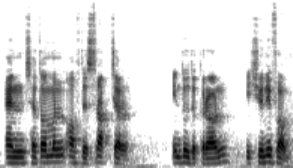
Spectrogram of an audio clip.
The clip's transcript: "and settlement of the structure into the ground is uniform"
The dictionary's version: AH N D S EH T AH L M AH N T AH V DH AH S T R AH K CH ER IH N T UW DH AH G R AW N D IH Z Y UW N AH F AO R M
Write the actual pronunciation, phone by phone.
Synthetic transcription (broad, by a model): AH N S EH T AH L M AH N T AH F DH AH S T R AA K CH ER IH N T UW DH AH G R AW N IH S Y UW N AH F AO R M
